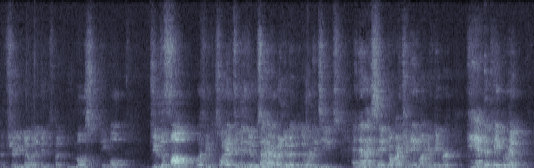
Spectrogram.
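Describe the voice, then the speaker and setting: A man giving an enthusiastic, animated conference keynote, acting out classroom exchanges as he teaches. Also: high-pitched. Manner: animated, enthusiastic, acts out dialogue. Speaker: keynote speaker. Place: lecture hall. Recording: echoey hall from far off.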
